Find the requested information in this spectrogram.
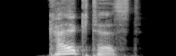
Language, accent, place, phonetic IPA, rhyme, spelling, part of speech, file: German, Germany, Berlin, [ˈkalktəst], -alktəst, kalktest, verb, De-kalktest.ogg
- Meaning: inflection of kalken: 1. second-person singular preterite 2. second-person singular subjunctive II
